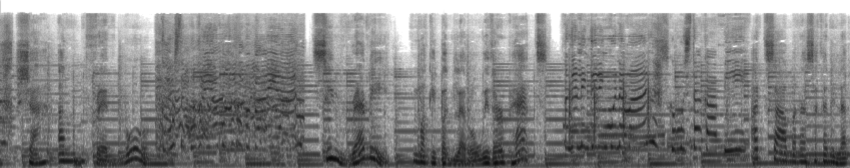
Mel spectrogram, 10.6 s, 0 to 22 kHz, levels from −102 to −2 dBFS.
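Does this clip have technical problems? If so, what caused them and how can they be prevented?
Yes, there are two kinds of problem. First, a skip ahead at about 1.01 to 1.12 s. Roughly 0.4 s of audio just never plays. Playback jumps forward and the two sides are butted together with essentially no gap, so the sound lurches. That happens when a chunk is lost in transit or dumped by an overflowing jitter buffer while later audio is already queued, which cuts the delay by about 0.4 s in one go. Keeping the network path less bursty and giving the buffer enough headroom so it doesn't overflow would prevent this.

Second, there are two jitter buffer speed-ups. The first is brief, at 1.61 to 1.74 s, running at 135% speed and trimming roughly 50 ms. The second is gentler but longer, from 4.10 to 5.51 s, at 110% speed and shaving off around 150 ms. In both, the receiver was holding more audio than it wanted, so it snipped out tiny pitch-period-sized pieces over and over. 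The pitch stays the same while the audio runs faster and sounds rushed. Smoother packet delivery, or a buffer that drains its excess more slowly, would avoid it.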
